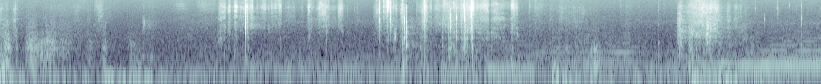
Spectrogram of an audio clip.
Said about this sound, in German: denn auch diesmal fiel ein Zettel aufs Bett. Er faltete ihn auseinander und las.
